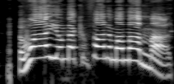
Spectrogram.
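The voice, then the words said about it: Exaggerated put-on Italian accent. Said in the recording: “Stop doing their accent ... a horribly offensive Italian voice”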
